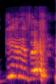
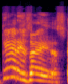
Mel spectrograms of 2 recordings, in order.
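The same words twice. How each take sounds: First: Mocking yell of the quote; quick mocking shout of "Get his ass". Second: Put-on loud yell with a heavy country accent; hammed-up country holler of "Get his ass"; extra country. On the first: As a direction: yell it back, mocking the guy. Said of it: "Who the fuck yells". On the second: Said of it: "I put a little extra country on it".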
